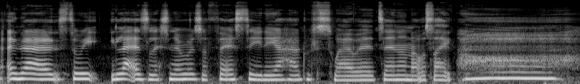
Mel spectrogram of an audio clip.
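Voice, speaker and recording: A woman speaks with hardly any pauses and a fairly high pitch. Her intonation stays fairly even, with noticeable background noise behind her. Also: moderate pace. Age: 20s. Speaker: lead vocalist and co-host. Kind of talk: casual chat.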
